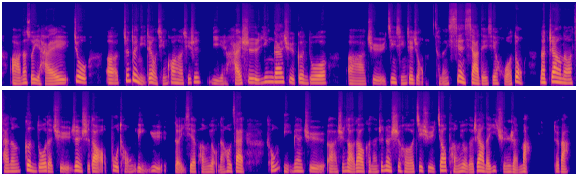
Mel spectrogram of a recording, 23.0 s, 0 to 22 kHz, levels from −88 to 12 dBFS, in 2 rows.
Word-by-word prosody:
啊， 140 -2 +1
那 170 +6 0
所 175 0 0
以 155 -4 +1
还 140 +5 +2
就 210 -7 +5 0.4
呃， - - +3
针 270 0 0
对 275 -3 +4
你 - - -5
这 200 - +3
种 180 -5 +2
情 140 0 -7
况 180 +2 -1
呢， 155 -2 -3
其 180 +3 -5
实， 210 +2 -2 0.2
你 135 -5 -7
还 140 0 +1
是 175 0 +2
应 215 +6 -2
该 215 0 +5
去 195 -4 -1
更 180 -1 -1
多， 170 +1 +2 0.4
呃， 130 -2 -4
去 155 0 -5
进 195 -2 -1
行 150 -3 -6
这 175 +2 +2
种， 150 -3 -4 0.2
可 - - -13
能 130 - -8
线 215 +5 +2
下 150 - +5
的 140 - -4
一 135 - -3
些 155 +2 -3
活 120 -4 -3
动。 225 +8 +4 0.3
那 195 -1 +5
这 225 +5 +6
样 205 -3 +7
呢， 165 -1 +2
才 150 -3 -2
能 155 +2 -4
更 200 -8 +4
多 170 +2 +2
地 160 -5 0
去 150 +3 -3
认 190 -2 +4
识 145 -4 0
到 155 +4 +3
不 190 -5 -1
同 135 -4 -7
领 160 +5 -6
域 175 -5 -7
的 65 - 0
一 65 - -9
些 140 - -1
朋 130 -2 -8
友， 130 - -4
然 - - -6
后 160 -2 -3
再 145 -1 +4 0.4
从 205 +11 -4
里 145 0 -10
面 165 0 -3
去， 150 -3 -3
呃， 135 -1 -3
寻 160 +4 -2
找 170 -1 +2
到 155 -2 +4
可 150 - -7
能 130 -2 -9
真 190 +8 -4
正 195 -2 +2
适 180 +2 +4
合 140 -4 -3
继 185 +6 +1
续 160 -2 -2
交 190 +8 +4
朋 145 -5 -6
友 155 -4 -2
的 120 +1 -3
这 185 - +2
样 175 -3 +5
的 130 - +1
一 175 +7 -6
群 135 -5 -4
人 130 -4 -3
嘛， 145 +2 +1 0.5
对 - - -4
吧？ - - +1
160 Hz, 245 characters per minute, -24 LUFS, 140-180 Hz, 0.5 s, 样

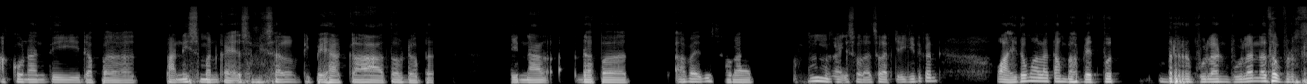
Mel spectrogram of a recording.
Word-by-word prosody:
Aku 120 0 -1
nanti 105 -1 -1
dapet 100 -2 -3 0.3
punishment 110 0 +1
kayak 95 -5 0
semisal 110 +1 -3
di-PHK 105 -3 0 0.3
atau 105 +2 -1
dapet 100 -1 -3 0.8
final 105 -1 +1 0.2
dapet 105 -2 +1 0.5
apa 115 +2 0
itu 145 - -1
surat 105 -1 0 0.6
hmm. 145 -3 +2
Kayak 105 -2 -3
surat-surat 110 0 -2
kayak 115 0 -4
gitu - - -5
kan, - - -6 0.6
wah, 115 -3 +5
itu 110 +6 +3
malah 155 -2 +4
tambah 125 -3 +3
bad 110 -1 +2
mood 125 -1 +2 0.4
berbulan-bulan 125 0 +2
atau 160 +2 +9
ber 120 0 -2
110 Hz, 135 wpm, -23 LUFS, 105-120 Hz, 0.8 s, atau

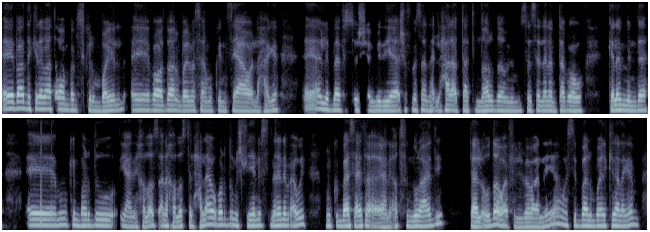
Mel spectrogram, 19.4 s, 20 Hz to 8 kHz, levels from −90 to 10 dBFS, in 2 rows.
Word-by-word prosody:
آآ 175 0 +6
بعد 180 -1 +3
كده 165 +1 +1
بقى 160 -1 +3
طبعًا 155 0 +1
بامسك 140 -1 -4
الموبايل، 125 +4 0
آآ 135 0 -1
باقعد 130 -2 +2
بقي 140 - +2
على 135 - +2
الموبايل 125 -1 0
مثلًا 120 -1 -4
ممكن 120 0 -6
ساعة 115 0 0
والَّا 110 -1 -3
حاجة، 125 +4 -4 0.4
آآ - - -1
أقلِّب 155 -5 +1
بقي 140 -1 +3
في 135 - -17
الSocial 130 +1 -6
Media 125 0 +1
أشوف 140 0 -5
مثلًا 130 -3 -2
الحلقة 130 +1 0
بتاعة 120 +1 -3
النهارده 125 +1 0
من 115 - -2
المسلسل 115 +2 -4
اللي 125 -1 0
أنا 125 0 0
متابعُه 120 0 0 0.4
كلام 140 +1 +4
من 130 -2 0
ده، 130 +1 +1 0.4
آآ 155 0 +4
ممكن 160 -1 -2
برضه 150 -1 0
يعني 125 -4 -3
خلاص 130 +4 -1
أنا 145 - +1
خلّصت 135 +1 -2
الحلقة، 140 +6 +1
وبرضه 165 -1 0
مش 150 -1 -4
ليا 150 0 +3
نفس 150 -1 -3
إن - - -1
أنا 150 - +3
أنام 155 -1 +1
أوي، 175 +2 0 0.3
ممكن 140 -1 -2
بقى 140 0 +7
ساعتها 140 0 +2
يعني 115 +1 -1
أطفي 140 +1 -6
النُّور 135 +1 +3
عادي 150 +11 0 0.4
بتاع 125 - +5
الأوضة، 140 +7 +3
وأقفِل 135 -5 0
الباب 120 +1 0
علَيّا، 125 +11 0
وأسيب 160 -6 -3
بقي 150 -1 +5
الموبايل 145 0 +2
كده 150 +1 +1
على 140 -1 +1
جَنب، 170 +2 -2
135 Hz, 215 wpm, -23 LUFS, 125-150 Hz, 0.4 s, بقى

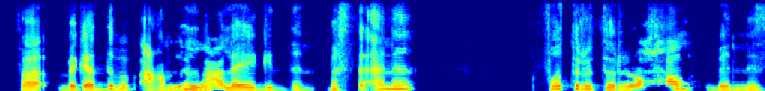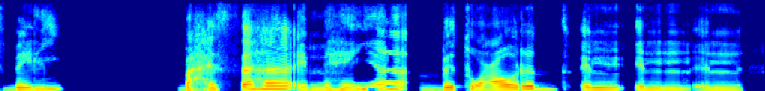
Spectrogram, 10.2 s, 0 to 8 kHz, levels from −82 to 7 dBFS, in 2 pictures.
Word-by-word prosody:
فبجد 170 +7 +3
بابقى 200 -6 -1
عاملة 200 +7 -1
اللي 200 -4 +5
عليّا 175 +4 +5
جدًا، 155 -5 -7
بس 185 0 -2 0.2
أنا 245 +4 +2 0.9
فترة 235 0 +1
الراحة 190 +5 +3 0.2
بالنسبة 170 +1 -2
لي 215 +6 -5 0.8
باحسّها 205 +7 +1
إن 180 0 -5
هي 185 +3 -2 0.4
بتعارض 195 +5 +2 0.2
ال 175 -1 0
ال 160 -1 -4
ال 160 +1 -6
185 Hz, 110 wpm, -21 LUFS, 165-210 Hz, 0.9 s, اللي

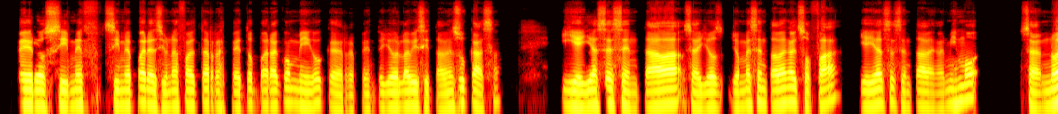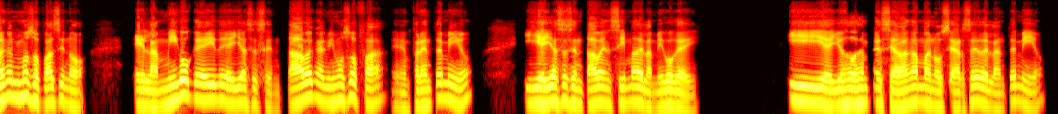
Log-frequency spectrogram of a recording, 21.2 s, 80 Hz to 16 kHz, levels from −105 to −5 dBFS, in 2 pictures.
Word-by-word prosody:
Pero 125 -2 +2
sí 120 +1 0
me 125 +1 -2
f - - -12
sí 125 - -4
me 120 0 -1
pareció 125 -4 0
una 120 0 -3
falta 125 +1 -2
de - - -2
respeto 115 +2 -6
para 120 0 -2
conmigo, 130 -1 -4
que 115 - -8
de 100 -2 -3
repente, 100 +2 -11
yo 110 0 0
la 115 - -1
visitaba 110 -3 -3
en 115 - -3
su 135 +1 -4
casa, 120 +2 -3 0.6
y 120 -1 -2
ella 120 +2 +2
se 135 +3 -1
sentaba 120 +2 +3
O - - -19
sea, 110 - -2
yo 115 +1 0
yo 115 - -6
me 125 +2 -3
sentaba 125 0 0
en 140 - +1
el 140 - +2
sofá, 125 +7 -1 0.2
y 120 - -6
ella 130 +2 +2
se 140 - -7
sentaba 115 -1 -3
en 105 - -11
el 110 - -8
mismo 145 +7 -1
o - - -16
sea, 110 -2 0
no 130 +5 +4
en 155 - +5
el 190 - +2
mismo 185 +2 +3
sofá, 145 -4 +2
sino 125 -8 -3 0.5
el 125 -1 +1
amigo 145 +11 +4
gay 160 -2 +3
de 155 -3 +1
ella, 140 +1 +1
se 130 -1 -8
sentaba 125 - +3
en 180 - -3
el 155 -3 -1
mismo 150 +2 -2
sofá, 145 -3 0
enfrente 125 +8 -2
mío, 160 +2 -3 0.5
y 140 0 +1
ella 145 +3 +6
se 155 0 -2
sentaba 135 0 +2
encima 140 +1 -2
del 135 -5 +4
amigo 115 +3 0
gay. 95 -4 -1 0.9
Y 145 -4 +3
ellos 125 +1 +3
2, 130 -1 +4
empezaban 130 -2 +1
a 145 - +4
manosearse, 120 0 0
delante 130 +1 -1
mío. 125 0 -5
125 Hz, 225 wpm, -24 LUFS, 115-140 Hz, 0.9 s, ella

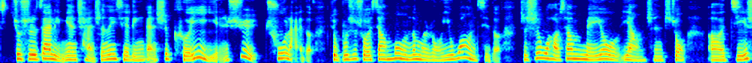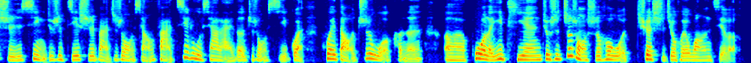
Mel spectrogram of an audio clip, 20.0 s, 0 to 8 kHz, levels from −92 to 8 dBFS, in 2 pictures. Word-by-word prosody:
就 220 - +3
是 210 0 +5
在 225 +2 +6
里 190 -7 +2
面 185 +1 -1
产 185 0 -5
生 185 - -4
了 205 - +2
一 220 - +3
些 195 -4 -2
灵 165 -1 -4
感 - - -2
是 220 +5 -3
可 185 -4 -3
以 255 -1 +3
延 170 - -6
续 265 - -1
出 245 +1 -1
来 235 - -2
的， 315 0 -8 0.2
就 200 - +1
不 195 +2 -1
是 205 +2 -1
说 200 -3 0
像 200 +1 +1
梦 215 -1 +2
那 210 - +2
么 195 -4 +1
容 160 -1 -5
易 180 - -3
忘 240 0 +1
记 175 - -10
的， 330 +1 -8 0.2
只 190 - -5
是 240 +7 -2
我 240 -2 +3
好 190 -4 +1
像 225 +6 +2
没 205 -5 +2
有 205 -4 +1
养 165 -5 -2
成 165 0 -8
这 165 - -14
种， 175 -4 -3 0.2
呃， 170 -1 -1
及 180 +5 +1
时 170 -8 -3
性 180 +3 -1
就 180 - -6
是 185 +1 -2
及 180 +1 -1
时 180 -2 -3
把 - - -2
这 180 - -10
种 175 -3 -2
想 165 +1 -5
法 - - -2
记 285 - -1
录 235 -5 +3
下 180 -1 -3
来 160 - -4
的 155 0 -3
这 170 - -12
种 170 -2 -5
习 155 - -8
惯。 - - 0 0.2
会 225 -3 +5
导 205 - +2
致 235 -1 +1
我 195 -5 +1
可 - - -7
能， - - -4 0.3
呃， 155 -1 0
过 225 +4 +8
了 165 -4 +3
1 200 +6 +5
天， 185 -3 +1
就 210 - +3
是 210 +1 +2
这 355 - +4
种 190 - +4
时 180 +2 -3
候， 195 +2 +3
我 175 -1 0
确 205 - +5
实 190 -5 -4
就 175 - -1
会 165 0 -1
忘 160 -1 -1
记 - - -11
了。 - - -7
190 Hz, 270 characters per minute, -23 LUFS, 170-215 Hz, 0.3 s, 过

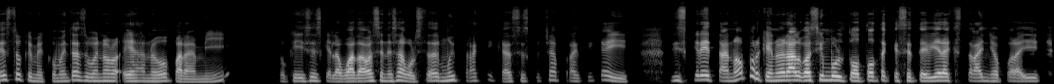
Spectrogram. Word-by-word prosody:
esto 215 +4 -3
que 180 - -5
me 145 -4 -7
comentas, 155 +5 -3
bueno, 165 0 -1
era 150 0 -1
nuevo 150 +2 -3
para 130 -6 0
mí, 130 +9 -11 0.5
lo 145 - -19
que 150 - -11
dices 155 +2 -6
que 150 - -11
la 140 - -1
guardabas 145 +4 +3
en 155 - -5
esa 180 +3 +1
bolsita 140 +2 -4
es - - -2
muy 185 +4 -3
práctica, 175 -4 -10
se 150 - -13
escucha 160 +7 -11
práctica 175 +4 -12
y 145 -7 -4 0.4
discreta, 195 -1 +1
¿no?, 195 - -1
porque 185 - +1
no 180 - +3
era 195 +1 +10
algo 195 -1 +9
así 190 +3 +3
bultotote 180 -3 +2
que 170 - -7
se 170 +1 -2
te 160 +1 0
viera 175 +2 +5
extraño 160 -2 -3
por - - -7
ahí. 155 0 -4
165 Hz, 230 wpm, -24 LUFS, 150-185 Hz, 0.5 s, era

